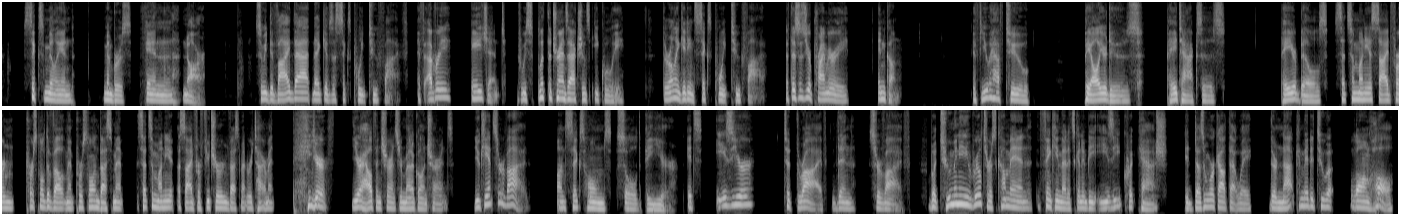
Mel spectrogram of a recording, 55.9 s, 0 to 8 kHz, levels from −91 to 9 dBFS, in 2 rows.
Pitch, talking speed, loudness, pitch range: 125 Hz, 120 wpm, -25 LUFS, 115-140 Hz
